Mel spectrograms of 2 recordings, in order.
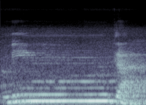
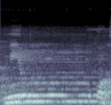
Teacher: Kalau nun ketemu kaf, minka, nun ketemu qaf, min ko, sama-sama cuma beda. Kalau kaf nya tipis, kalau qaf nya tebel.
